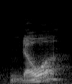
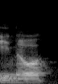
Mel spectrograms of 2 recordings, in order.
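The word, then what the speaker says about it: Ynoa: Is it Noah? Is that how you pronounce it? I think it's Inoa.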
